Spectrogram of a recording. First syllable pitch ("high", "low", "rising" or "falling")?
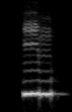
high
